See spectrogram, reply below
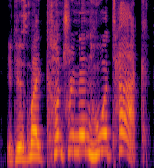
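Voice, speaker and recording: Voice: high voice, sing-song, moderate pace, darkish tone, no room sound, studio quality, voice pushed up. A narrator playing a boastful, triumphant German military man in an audiobook adventure, speaking in exclamations.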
